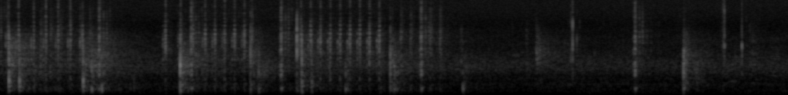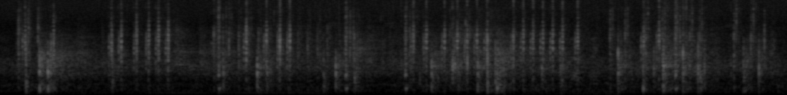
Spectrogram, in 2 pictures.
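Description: Paintball markers firing rapid strings of shots, many shots a second, some close and some farther off, with short pauses between strings.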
